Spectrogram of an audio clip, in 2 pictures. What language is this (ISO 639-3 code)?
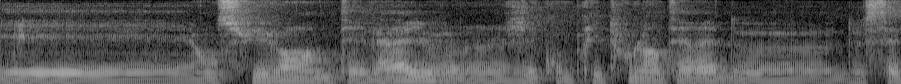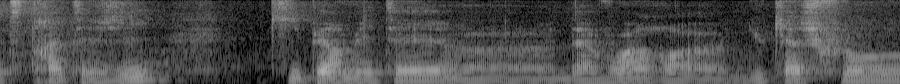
fra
